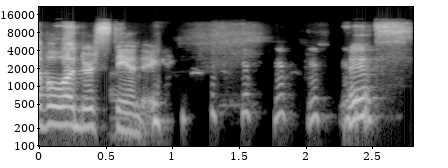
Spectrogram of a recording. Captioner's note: laughs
